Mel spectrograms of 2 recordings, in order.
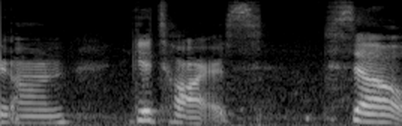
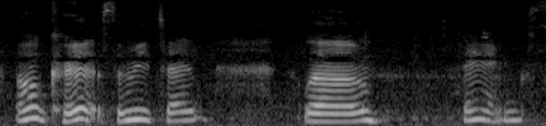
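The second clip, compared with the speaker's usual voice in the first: ordinary talk, nothing marked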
